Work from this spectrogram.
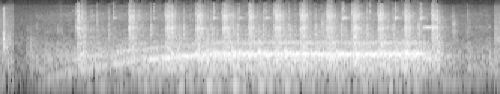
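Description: A sewing machine runs steadily for about two seconds, stitching fabric bunting flags onto bias binding in a close, even mechanical whirr that starts and stops cleanly, with no talk.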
